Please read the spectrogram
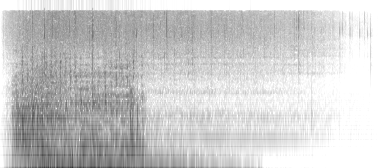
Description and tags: Recorded and raised the gain very high, this is simply my fingernails gently rubbing against the fabric of my Fender Mustang IV amplifier. I also recorded some egg rolls cooking and got some of that spicy hot sizzle in there :) bass boosted in Audacity and equalized to perfection in Audacity.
